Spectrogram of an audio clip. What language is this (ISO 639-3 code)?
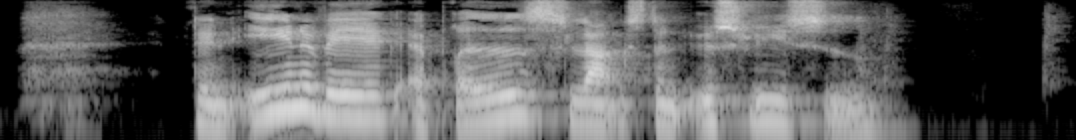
dan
